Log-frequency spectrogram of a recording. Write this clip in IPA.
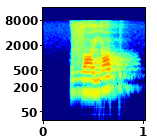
vɒjɒb

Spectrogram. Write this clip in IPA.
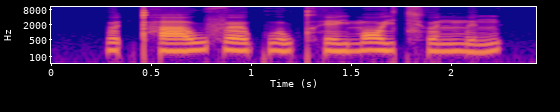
ɵ˨t̚pʰaː˨˥wfœː˨ kʷɐ˨˥wkʰe˨jmɔː˧j t͡sʰɵ˨˧nmɪ˨˥ŋ

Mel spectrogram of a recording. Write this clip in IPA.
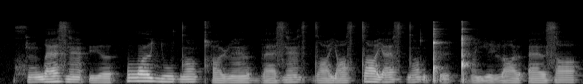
xõ˩˧wæ˧˥zæ̃˧ʔy˩ə̯ | lˠø˥ʎu˧ dɑ̃˥qʰø˩ɭæ̃˩˧ə̯ bæ˩zæ̃˧˥z dˤy˩ jɑ˩˧ztˤø˥jæ˧˥zdˤõ˧˥ ǃʼø˩ɡ͡ǃɑ̃˩˧ji˩ ɭɑ˩˧ə̯ʔæ˧ə̯zɑ˥

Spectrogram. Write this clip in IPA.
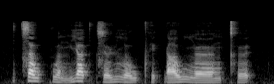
t͡sɐ˧w kʷɐ˨˩ŋjɐ˧k̚ t͡sɵ˨˥ɥlo˨wpʰɪ˨k̚ aː˨˥wŋœː˨ŋ kʰɵ˨˥t̚

